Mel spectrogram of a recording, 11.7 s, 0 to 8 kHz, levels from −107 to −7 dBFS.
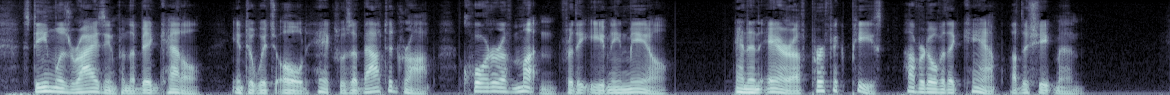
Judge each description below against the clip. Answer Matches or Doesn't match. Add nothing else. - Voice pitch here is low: Matches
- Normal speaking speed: Matches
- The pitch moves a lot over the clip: Matches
